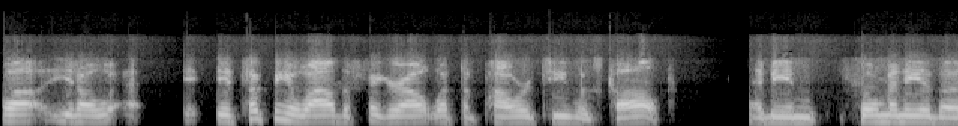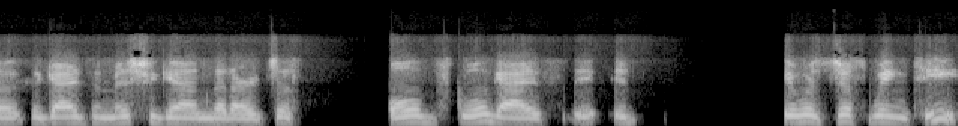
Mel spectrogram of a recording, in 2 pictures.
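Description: With an Upper Midwestern accent, a man talks in a fairly high pitch at a moderate pace. He leaves long, frequent pauses. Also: ordinary pitch variation. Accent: Upper Midwestern American. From Wisconsin (Edgerton). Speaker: high school football coach. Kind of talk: interview. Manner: hesitant with fillers.

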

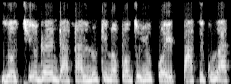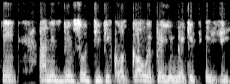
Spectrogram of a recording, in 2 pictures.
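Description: A man speaks in a normal speaking voice at a fairly quick pace, his fairly high pitch carried by lively intonation and very even loudness. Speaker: preacher. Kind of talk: sermon. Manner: fervent, exhortative.

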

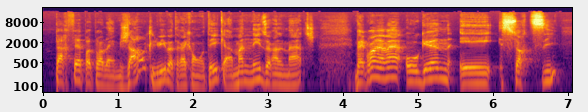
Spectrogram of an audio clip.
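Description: A man with a normal speaking voice talks at a medium pitch with lively intonation. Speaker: wrestling historian and commentator. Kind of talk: casual chat.

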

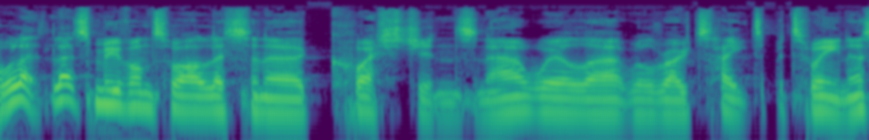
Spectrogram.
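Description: A man with a British accent talks at a fairly quick pace and a medium pitch with lively intonation, the sound dry and close with no echo in a very clean recording with a silent background. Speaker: podcast host. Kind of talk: casual chat. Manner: halting.

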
